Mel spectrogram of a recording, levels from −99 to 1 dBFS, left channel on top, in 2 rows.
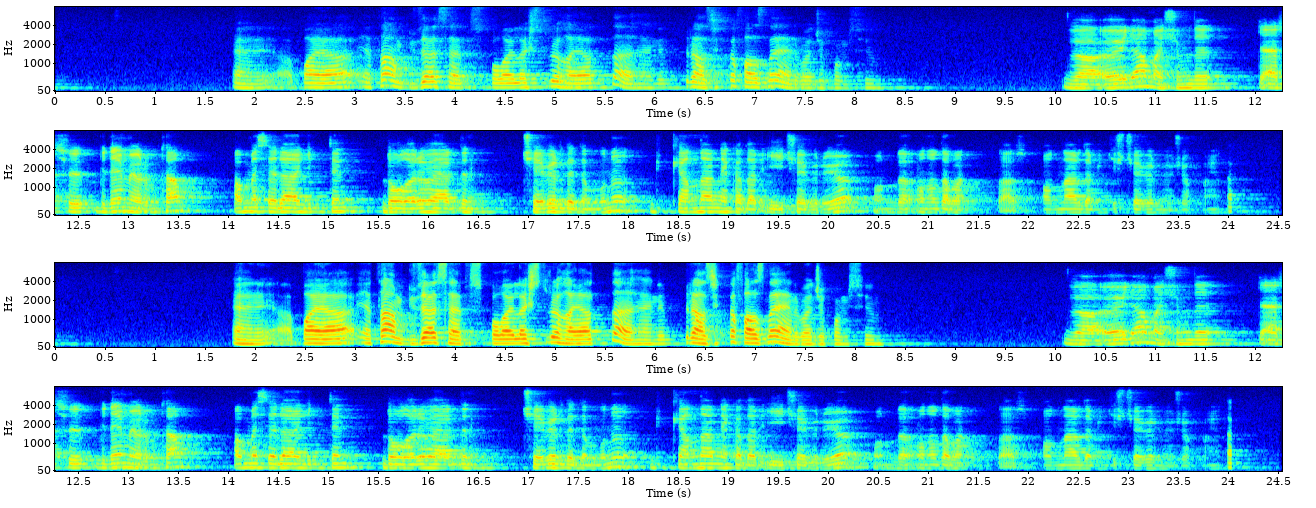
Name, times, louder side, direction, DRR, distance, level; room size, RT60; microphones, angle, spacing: voice 1, 1.8-8.3, right 7 dB, 80° right, 16 dB, 0.3 m, -28 dB
voice 2, 10.1-11.6 12.0-13.6 14.1-15.3 15.6-16.5 17.0-21.4 21.7-23.9, left 1 dB, 15° left, 8 dB, 0.5 m, -34 dB
10.5 x 4.0 x 6.5 m, 1.1 s
head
